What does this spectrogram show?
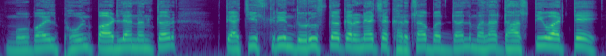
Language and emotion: Marathi, fearful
